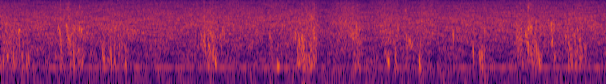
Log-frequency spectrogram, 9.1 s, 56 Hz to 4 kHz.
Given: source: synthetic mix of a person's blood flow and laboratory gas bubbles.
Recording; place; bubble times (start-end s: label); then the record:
Doppler ultrasound of blood flow; subclavian vein
0.00-0.47 s: bubbles
0.80-1.31 s: bubbles
1.50-1.97 s: bubbles
2.98-3.40 s: bubbles
4.01-4.25 s: bubbles
4.35-4.77 s: bubbles
5.23-5.51 s: bubbles
5.75-6.36 s: bubbles
6.75-6.83 s: bubbles
7.05-7.13 s: bubbles
7.17-7.31 s: bubbles
7.72-8.33 s: bubbles
8.46-8.83 s: bubbles
From the record:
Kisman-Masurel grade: 242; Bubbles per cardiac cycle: several, 3 to 8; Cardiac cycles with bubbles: 100%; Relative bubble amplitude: moderate (0.250 to 0.450); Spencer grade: 3 (all of the cardiac periods contain showers or single bubble signals, but not dominating or overriding the cardiac motion signals); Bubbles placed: anywhere in the cardiac cycle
